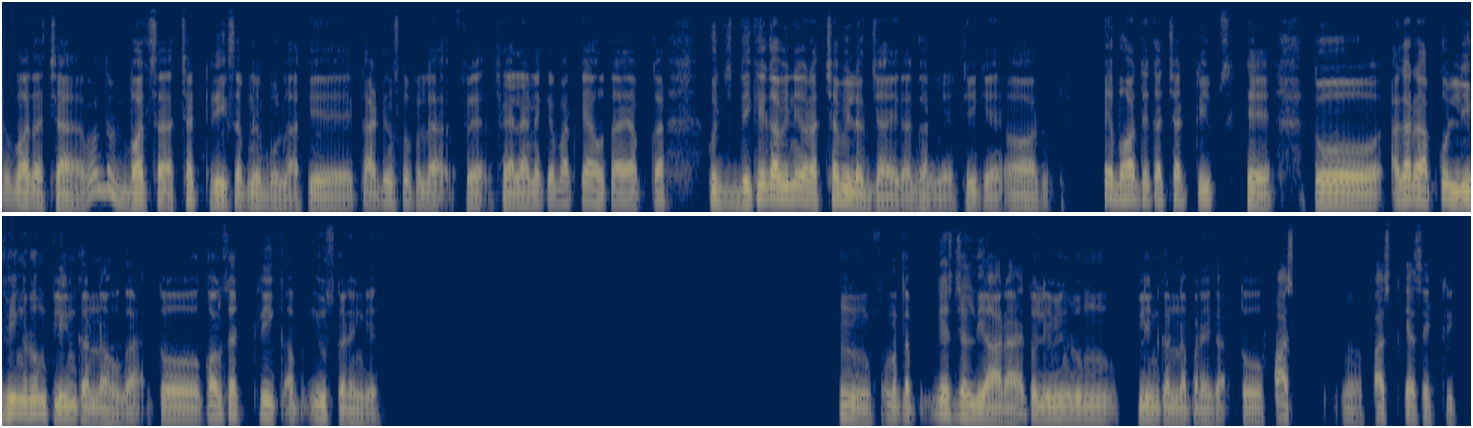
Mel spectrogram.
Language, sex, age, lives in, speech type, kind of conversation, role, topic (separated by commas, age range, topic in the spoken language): Hindi, male, 55-59, India, conversation, podcast, host, Mehmaan aane se pehle tum ghar ko kaise taiyaar karte ho?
